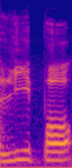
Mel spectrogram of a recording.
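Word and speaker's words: Li Po: Ah lipo or Lipay.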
